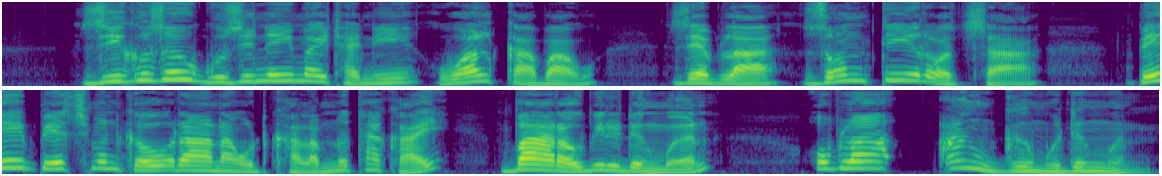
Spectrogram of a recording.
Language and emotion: Bodo, surprised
